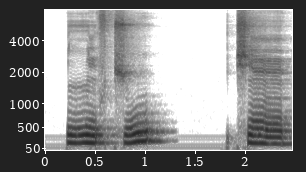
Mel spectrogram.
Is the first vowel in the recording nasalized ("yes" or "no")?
yes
